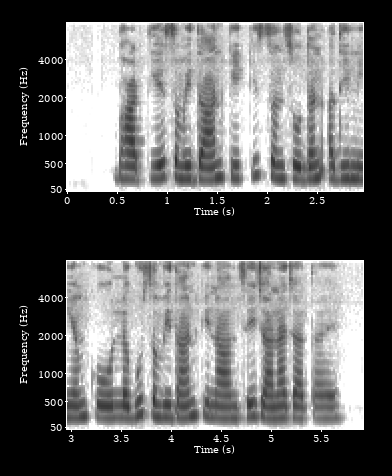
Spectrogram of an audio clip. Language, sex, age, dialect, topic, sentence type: Hindi, female, 18-24, Hindustani Malvi Khadi Boli, banking, question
